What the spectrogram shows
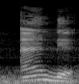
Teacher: huruf dal yang bersukun, pantulkan ada, dan pantulannya itu harus jelas dan pantulannya harus ke ada.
